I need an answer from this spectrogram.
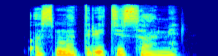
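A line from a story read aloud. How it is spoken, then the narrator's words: Suddenly hoarse voice. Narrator (Russian): резко севшим голосом произнес он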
